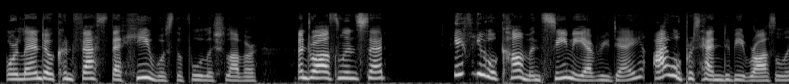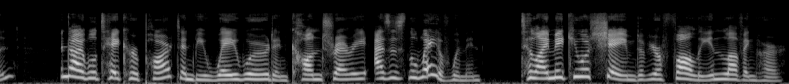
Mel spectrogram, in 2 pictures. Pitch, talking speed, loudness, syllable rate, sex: 250 Hz, 200 wpm, -19 LUFS, 5.7 syllables/s, female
